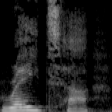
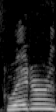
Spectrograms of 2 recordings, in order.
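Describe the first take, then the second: First: It is said with a British accent and clear t. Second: It is said with an American accent and flap t. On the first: "英音我们还记得吗？发成 greater" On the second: "美音发成 greater"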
